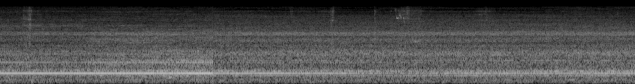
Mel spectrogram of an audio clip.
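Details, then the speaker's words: Vacuum-powered Baby-Vac nasal aspirator, prescribed by a doctor, attached to a household vacuum cleaner clearing dried mucus from a baby's nose: steady whirring vacuum roar with whistling suction hiss. "we will connect them and we will turn on the vacuum try oh my God it's so fast yeah one more"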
